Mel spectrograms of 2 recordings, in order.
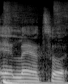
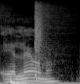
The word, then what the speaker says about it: Atlanta: Not Atlanta, Atlanta. – Atlanta. – You know what I'm saying? The T is silent.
